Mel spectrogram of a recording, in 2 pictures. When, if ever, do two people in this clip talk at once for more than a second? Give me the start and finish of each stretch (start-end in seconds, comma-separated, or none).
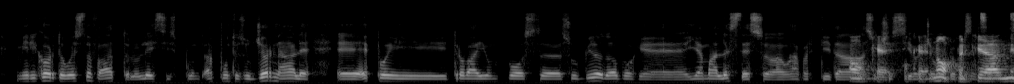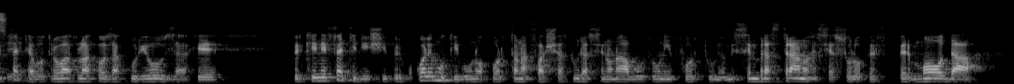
8.5-10.4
